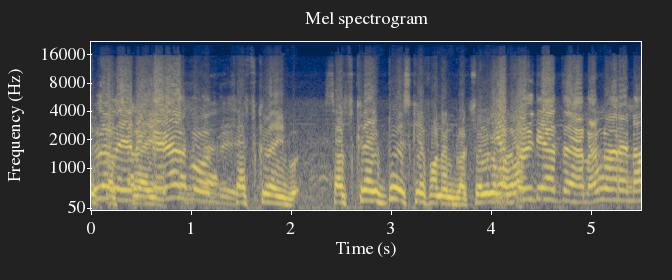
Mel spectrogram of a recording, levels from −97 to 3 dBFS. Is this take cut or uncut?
uncut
